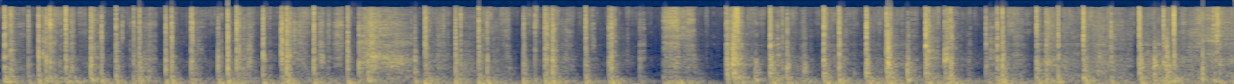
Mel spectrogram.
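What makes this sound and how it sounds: A grey polka-dot medium-size hollow paper gift bag is scratched and tapped near its top edges with long acrylic nails. The sound is a rapid, continuous run of soft, low, dull taps and papery scratches with little ring, pausing briefly just before the midpoint.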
